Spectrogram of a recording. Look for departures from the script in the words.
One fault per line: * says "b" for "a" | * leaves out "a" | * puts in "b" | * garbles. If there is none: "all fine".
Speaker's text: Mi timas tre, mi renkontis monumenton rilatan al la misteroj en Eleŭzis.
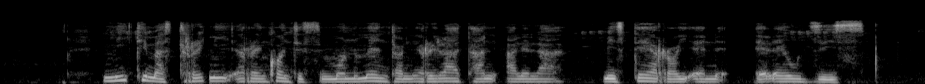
all fine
